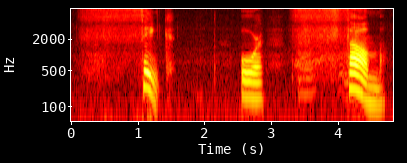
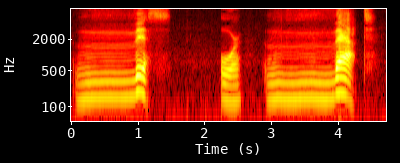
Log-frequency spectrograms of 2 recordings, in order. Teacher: this or that the sound is called a voiced th sound both the unvoiced and voiced th sounds are made by sticking out your tongue and blowing out air the only difference is whether or not you use your voice while you blow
